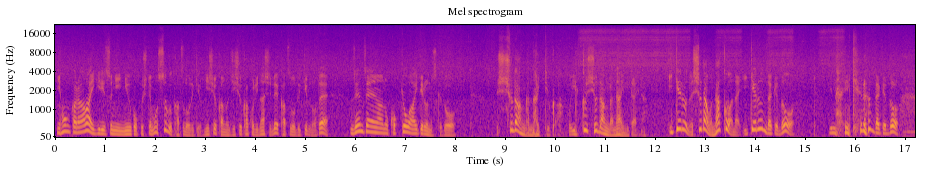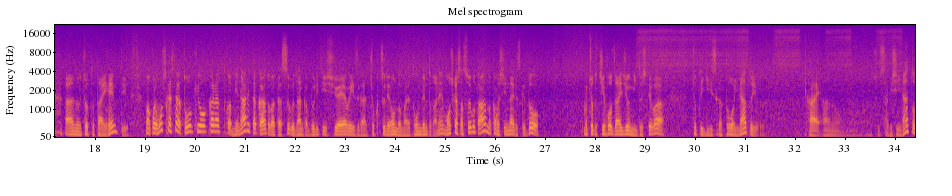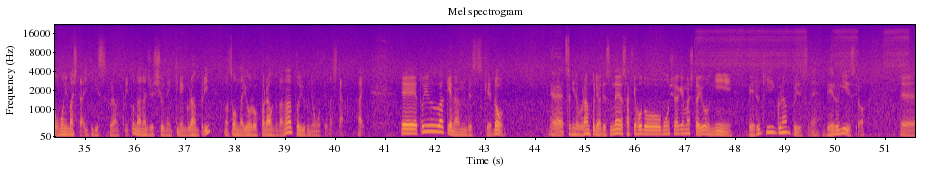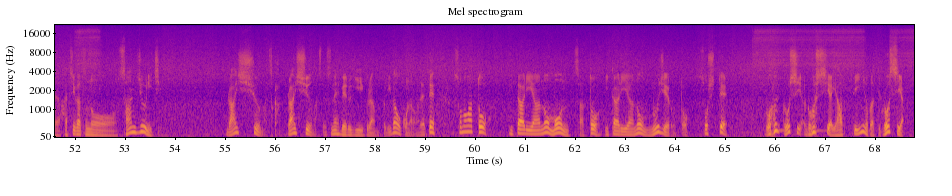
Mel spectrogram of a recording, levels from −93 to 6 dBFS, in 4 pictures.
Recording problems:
hiss; noticeable; throughout; 10 dB below the speech

